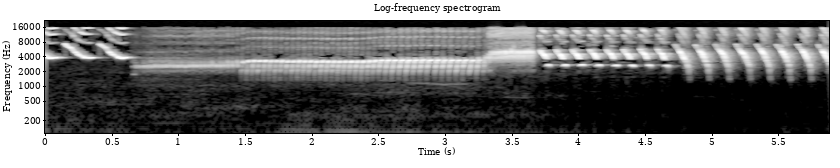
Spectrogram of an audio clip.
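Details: Varied canary song for training: a few falling sweeps, then a steady buzzy rolled trill held over a second, a short high burst, and a rapid pulsed trill of repeated clipped notes.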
